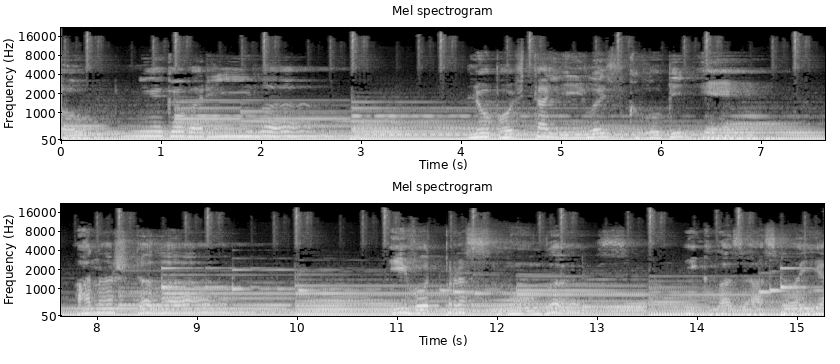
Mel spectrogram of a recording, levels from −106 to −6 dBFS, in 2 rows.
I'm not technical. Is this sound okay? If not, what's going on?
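Yes, nothing in the recording points to a technical problem.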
